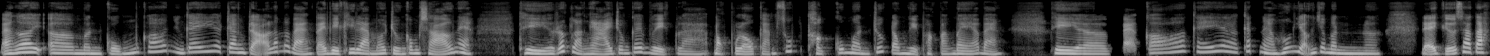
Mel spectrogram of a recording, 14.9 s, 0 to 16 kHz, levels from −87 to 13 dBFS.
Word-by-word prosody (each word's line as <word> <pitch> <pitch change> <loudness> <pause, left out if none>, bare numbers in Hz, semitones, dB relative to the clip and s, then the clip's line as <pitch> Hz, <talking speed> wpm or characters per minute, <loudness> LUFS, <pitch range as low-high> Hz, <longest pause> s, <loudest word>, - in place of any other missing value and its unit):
Bạn 195 +5 +3
ơi, 270 +1 +6
ờ, 215 -1 0
mình 195 -1 +2
cũng 185 +7 -1
có 310 +2 -2
những 300 -10 -3
cái 300 +6 -1
trăn 265 -3 +2
trở - - +2
lắm 295 +5 -2
á 340 - -1
bạn, 160 - +1
tại 155 +3 +3
vì 190 0 +5
khi 240 +6 +1
làm 190 -6 +3
môi 195 +2 +2
trường 190 -4 -1
công 215 +4 +1
sở 210 +2 +2
nè, 250 -8 0 0.5
thì 185 -4 +3
rất 315 - +1
là 260 - +1
ngại 170 -1 0
trong 210 +3 -3
cái 280 +3 0
việc 185 - -2
là 165 0 -6
bộc 180 0 -2
lộ 160 -2 +2
cảm 165 +3 -6
xúc 335 - -5
thật 195 -2 -4
của 235 - -1
mình 215 -7 0
trước 295 - -5
đồng 200 -1 0
nghiệp 170 -5 -1
hoặc 175 -3 -7
bạn 170 +1 -4
bè 180 -2 0
á 195 - -3
bạn. 175 -5 -3 0.5
Thì, 200 -3 +5
ờ, 175 -1 0
bạn - - -1
có 265 +8 -3
cái 300 +2 -2 0.2
cách 335 0 -6
nào 225 -7 +1
hướng 275 +10 -1
dẫn 240 -4 +1
cho 285 - -1
mình, 195 -5 +2
ờ, 185 0 -2 0.4
để, - - +6
kiểu, 175 +3 +4
sao 285 +6 +4
ta, 260 -1 +4
205 Hz, 245 wpm, -24 LUFS, 180-265 Hz, 0.5 s, ơi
